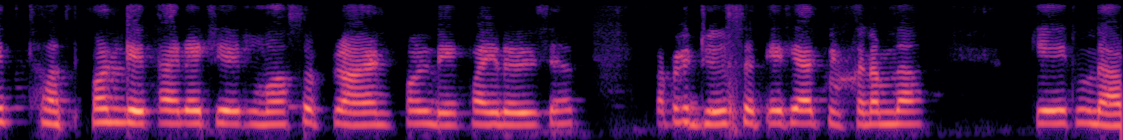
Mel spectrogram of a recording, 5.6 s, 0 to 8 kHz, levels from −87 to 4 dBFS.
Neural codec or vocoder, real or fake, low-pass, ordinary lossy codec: codec, 16 kHz, 1 kbps, X-Codec, HuBERT features, trained on general audio; fake; 7.2 kHz; none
